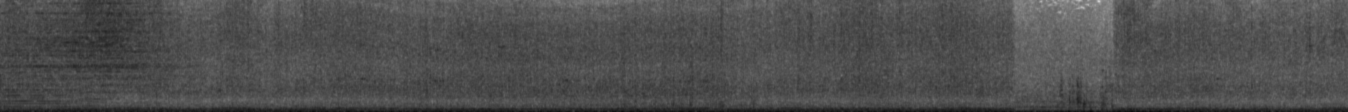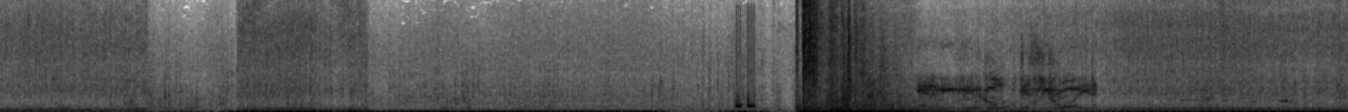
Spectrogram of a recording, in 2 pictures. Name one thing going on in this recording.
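A tank engine rumbles and whines steadily.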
